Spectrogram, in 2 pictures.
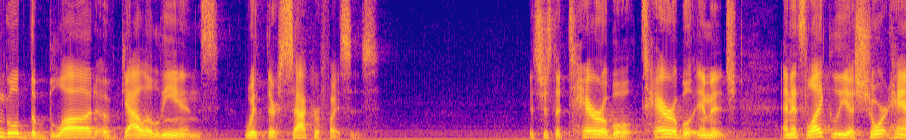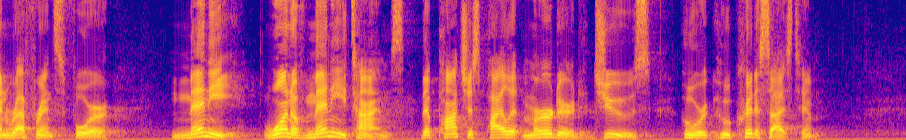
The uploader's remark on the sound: Sermon preached at RCHP on March 20, 2022.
